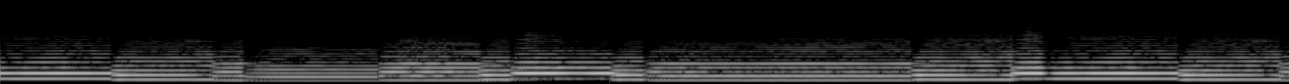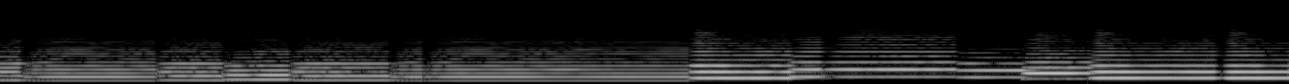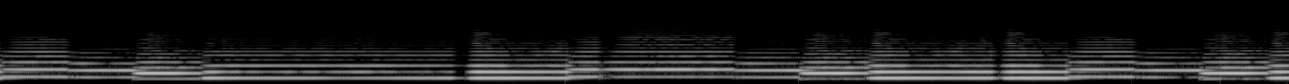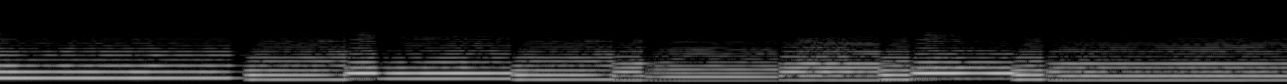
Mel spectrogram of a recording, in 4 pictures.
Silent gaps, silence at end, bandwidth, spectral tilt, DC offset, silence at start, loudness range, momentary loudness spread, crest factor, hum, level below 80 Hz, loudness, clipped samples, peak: none; 0 s; 5 kHz; -9.5 dB/octave; under 0.1%; 0 s; 7 LU; 11 LU; 14 dB; none; under -90 dBFS; -26 LUFS; under 0.1%; -12 dBFS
